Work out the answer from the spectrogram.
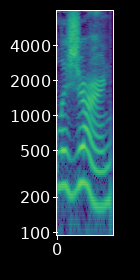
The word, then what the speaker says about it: Lejeune: what he was taught but he says camp luzerne now it's historically correct and it's consistent with the wishes of the family however this infinite information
